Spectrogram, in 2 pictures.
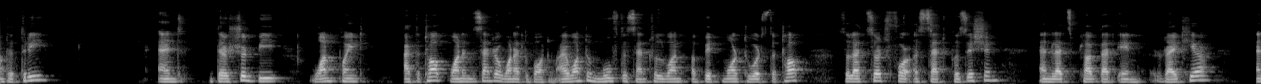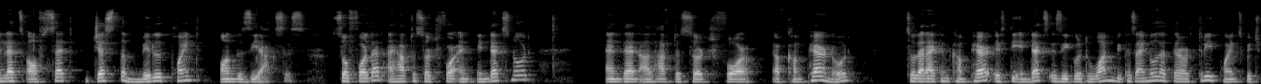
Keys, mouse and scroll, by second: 0.8-1.3 middle drag, 2.2-2.6 ctrl+middle drag, 3.0 shift+middle click, 5.2 middle click, 5.6 shift+a, 12.4 click, 12.9 middle click, 15.2 middle click, 15.6 shift+a, 20.2 click, 20.7 shift+a, 25.1-25.2 drag.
